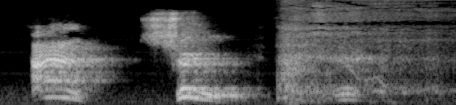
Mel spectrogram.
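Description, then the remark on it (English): A voice imitates a famous film star such as Cary Grant sneezing, in three quick, loud bursts: two breathy, rising 'ah' sounds followed by a longer, hissing, explosive third burst. “And I was doing these various sneezes of people, you know, like Cary Grant sneezing.”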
